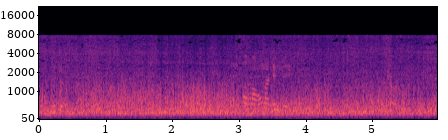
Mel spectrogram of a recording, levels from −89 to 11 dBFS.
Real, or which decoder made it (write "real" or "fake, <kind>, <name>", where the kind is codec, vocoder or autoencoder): real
